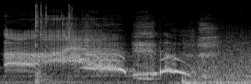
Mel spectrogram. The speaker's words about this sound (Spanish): Marino reacciona rápidamente y le dispara a Ismael que cae al suelo, gritando de agonía con una herida de bala en el brazo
